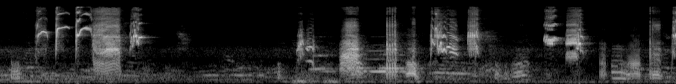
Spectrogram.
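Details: Javan myna lure calls for pulling wild mynas closer: clusters of explosive harsh screeches and hoarse rasps, punctuated by quick upward whistles, with short pauses between bursts.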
